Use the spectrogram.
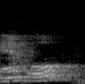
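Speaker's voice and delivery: ordinary delivery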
